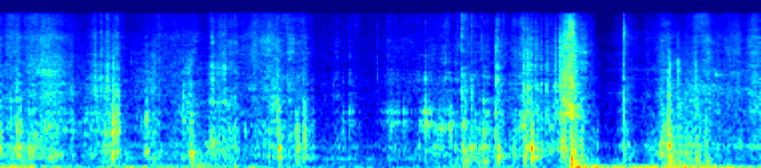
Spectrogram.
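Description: Cardboard packaging handled by hand: the flaps of an opened box rustle and scrape in irregular bursts, with a louder knock about four seconds in as the box is moved.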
